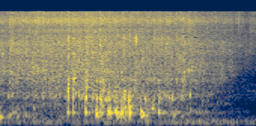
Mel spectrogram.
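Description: A short Glacier Bay toilet flush with just water swells with rushing, gurgling water, then drains away and fades to quiet.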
